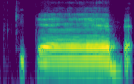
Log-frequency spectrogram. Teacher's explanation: أدي الألف أهو مد. مديت مديت الصوت.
